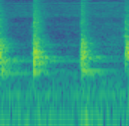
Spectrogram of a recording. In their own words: But if you listen to this muffler, it's not tinny at all. See, it sounds solid.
